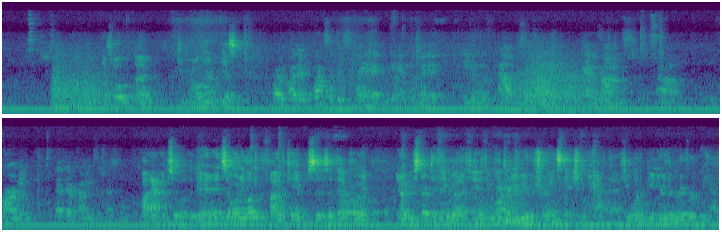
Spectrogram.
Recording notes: Audio recording from the 11/14/17 Trenton Area Stakeholders Meeting hosted by Greater Trenton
